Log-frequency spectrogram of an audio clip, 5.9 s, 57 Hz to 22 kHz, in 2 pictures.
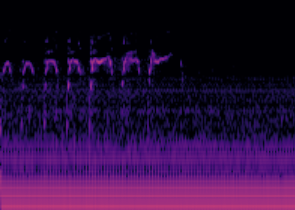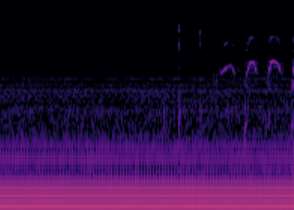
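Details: Osprey calling at its nest on a live nest camera, 29 June 2010, 22:34. Rapid high, shrill chirps for the first two seconds, silence apart from electrical hum, then a few more chirps at the end.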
